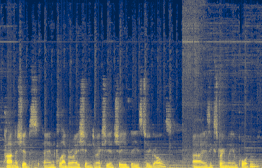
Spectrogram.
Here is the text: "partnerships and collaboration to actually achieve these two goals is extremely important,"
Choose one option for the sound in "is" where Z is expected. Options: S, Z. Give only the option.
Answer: Z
